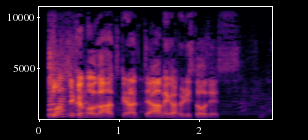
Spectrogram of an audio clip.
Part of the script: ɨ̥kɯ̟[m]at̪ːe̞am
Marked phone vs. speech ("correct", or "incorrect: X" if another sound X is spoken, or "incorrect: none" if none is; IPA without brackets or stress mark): incorrect: n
